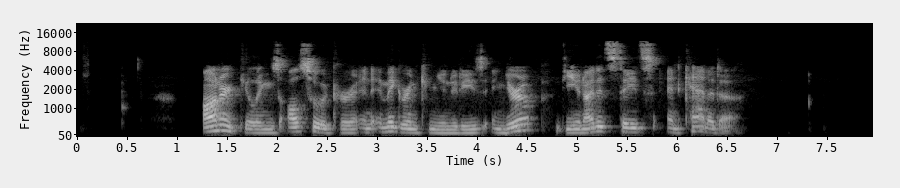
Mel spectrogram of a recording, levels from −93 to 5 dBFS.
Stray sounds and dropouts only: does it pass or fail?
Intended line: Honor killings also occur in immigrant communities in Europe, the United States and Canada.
pass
